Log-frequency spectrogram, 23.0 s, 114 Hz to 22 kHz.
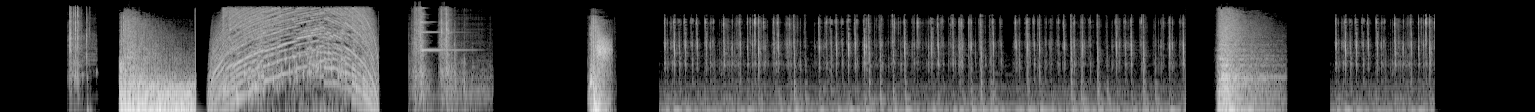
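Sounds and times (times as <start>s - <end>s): keyboard key clicks: 1.0s - 1.5s.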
